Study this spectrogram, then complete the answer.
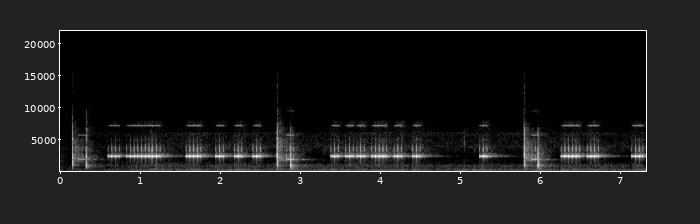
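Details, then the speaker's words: Blade Fusion 360 BNF helicopter transmitter during radio setup, with throttle hold on and at low throttle: bursts of sharp, high-pitched beeps in short repeating groups with clicks between. The transmitter timer had wrongly started counting early. "I bet after we turn it back on it'll be fine our throttle hold is on by the way so it shouldn't warn us ha started counting already"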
